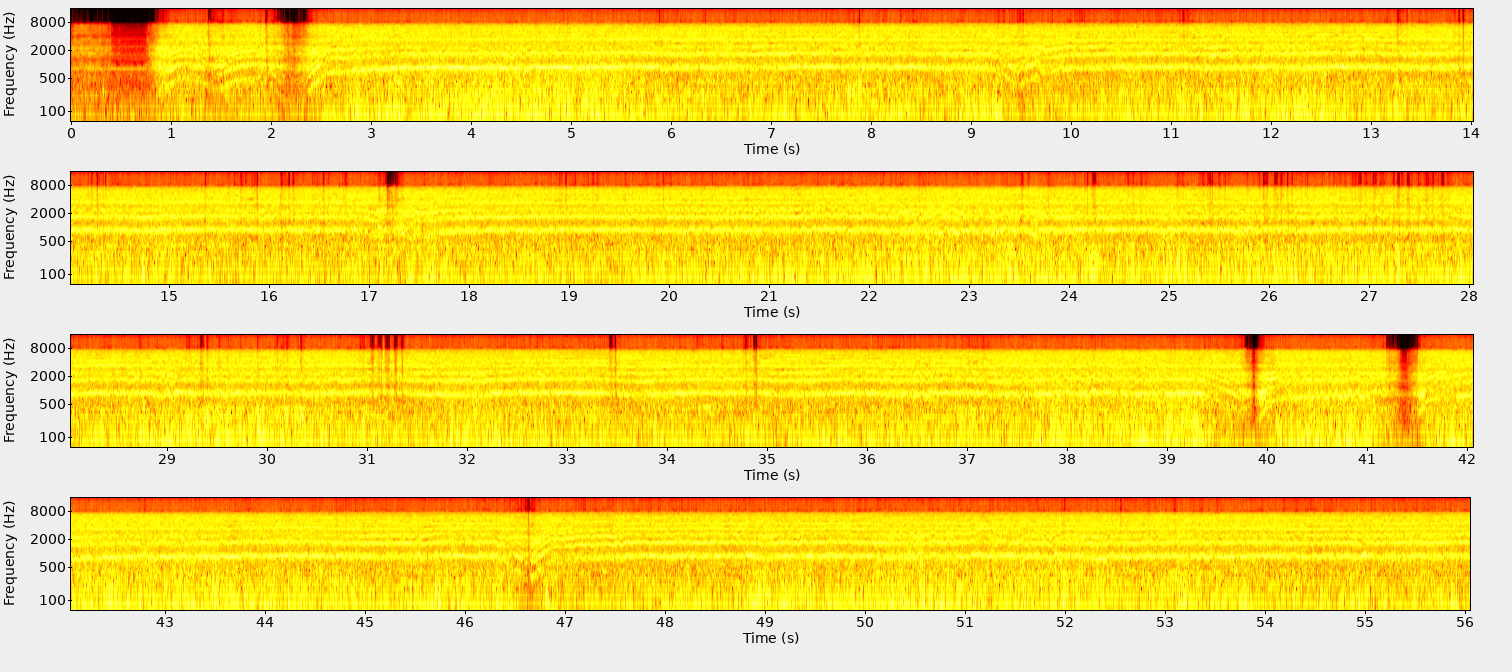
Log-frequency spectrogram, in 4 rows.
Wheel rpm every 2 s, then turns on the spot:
50, 160, 220, 230, 170, 220, 220, 230, 150, 230, 220, 220, 230, 230, 220, 220, 220, 230, 210, 160, 130, 210, 220, 170, 220, 220, 220, 220.
none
